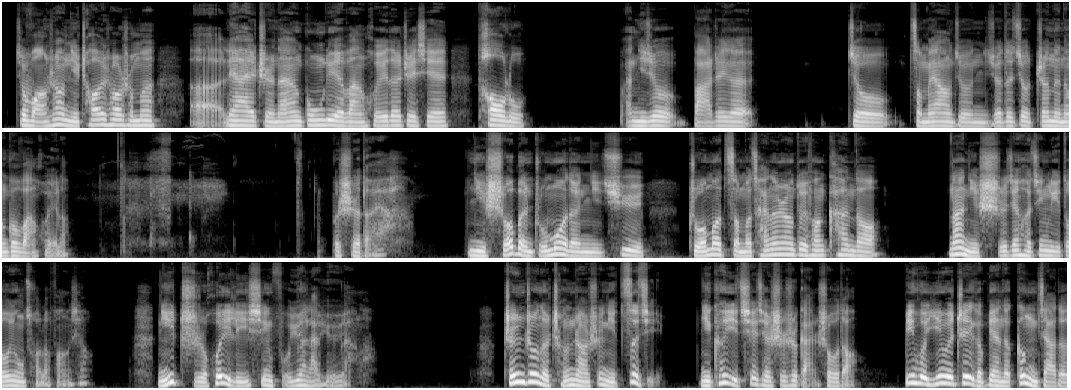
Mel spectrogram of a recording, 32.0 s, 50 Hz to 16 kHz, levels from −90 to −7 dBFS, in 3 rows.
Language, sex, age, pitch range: Chinese, male, 20-39, 115-150 Hz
